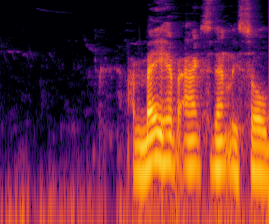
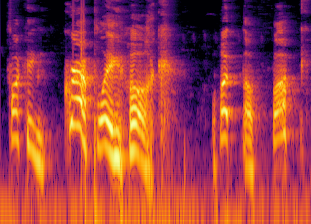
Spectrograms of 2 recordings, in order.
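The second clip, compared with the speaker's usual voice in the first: loud, higher, slow burst of disbelief; shocked excited yell; 9 semitones higher, 6 dB louder, slower than usual. Real, not acted. Gamer shouting at a surprise grappling hook, loud and amazed. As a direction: yell it out in stunned delight.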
